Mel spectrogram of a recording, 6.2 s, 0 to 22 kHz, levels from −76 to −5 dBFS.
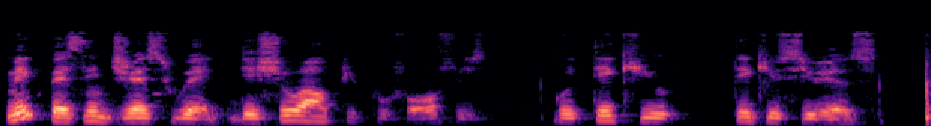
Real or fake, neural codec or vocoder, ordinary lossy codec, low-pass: fake; vocoder, 44.1 kHz, 128 mel bands every 512 samples, BigVGAN v2; MP3, 32 kbps; 10.8 kHz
